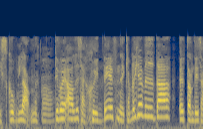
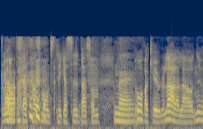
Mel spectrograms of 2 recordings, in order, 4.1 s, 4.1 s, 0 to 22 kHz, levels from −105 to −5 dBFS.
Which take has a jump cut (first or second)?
second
